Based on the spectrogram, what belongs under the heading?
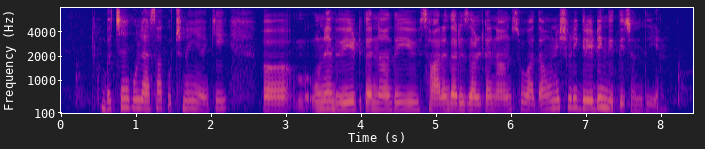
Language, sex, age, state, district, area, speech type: Dogri, female, 30-45, Jammu and Kashmir, Udhampur, urban, spontaneous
